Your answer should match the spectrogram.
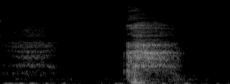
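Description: A person breathing out audibly, one short sigh-like exhale a little past the middle, after a faint breathy trail at the start.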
